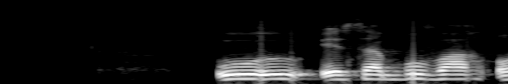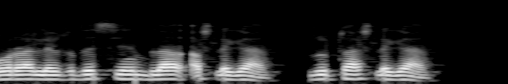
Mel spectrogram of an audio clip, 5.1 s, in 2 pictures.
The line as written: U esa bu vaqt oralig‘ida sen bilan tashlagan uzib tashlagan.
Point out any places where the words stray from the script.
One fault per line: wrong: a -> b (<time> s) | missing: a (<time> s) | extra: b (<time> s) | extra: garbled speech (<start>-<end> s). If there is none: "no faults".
no faults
